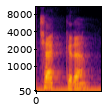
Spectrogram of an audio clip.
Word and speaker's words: chakra: Por ejemplo, la I, la Cha de chakra. Intenten pronunciar la palabra chakra sin pronunciarla. Es decir, cuando decimos cha, sin decirlo, ¿qué pasa? Los bordes de la lengua se posicionan sobre esta zona.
